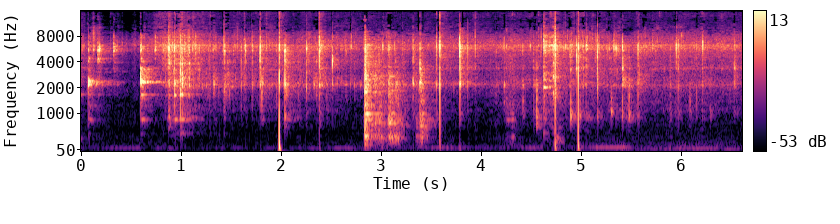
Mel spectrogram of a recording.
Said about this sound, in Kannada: ಒಂದು ಪಾತ್ರೆಗೆ ಮೂರು ಸ್ಪೂನ್ ಎಣ್ಣೆ ಹಾಕಿದ್ದೀನಿ ಸಾಸಿವೆ ಕಡಲೆಬೇಳೆ ಉದ್ದಿನಬೇಳೆ ಜೀರಿಗೆ ಮೆಂತ್ಯ ಕರ್ಬೇವು ಹಾಕಿದ್ದೀನಿ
